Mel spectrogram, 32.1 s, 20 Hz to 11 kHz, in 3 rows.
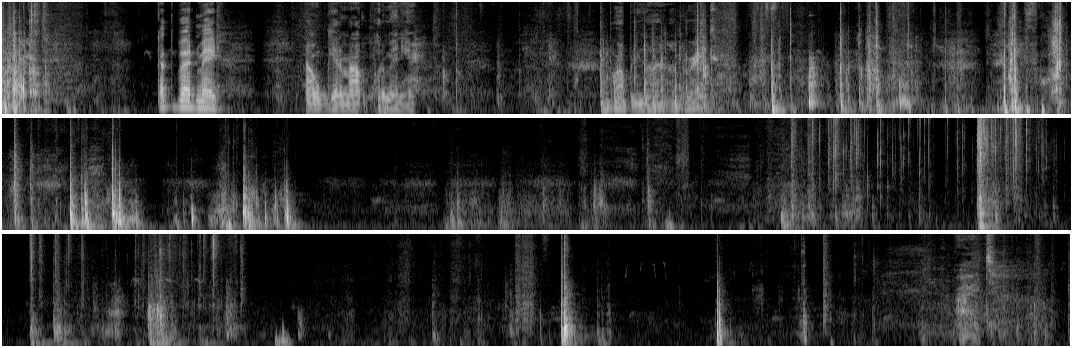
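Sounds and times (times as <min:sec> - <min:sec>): knocks and clatter from handling: 0:05.3 - 0:13.7, 0:18.5 - 0:23.8.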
